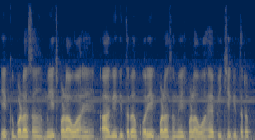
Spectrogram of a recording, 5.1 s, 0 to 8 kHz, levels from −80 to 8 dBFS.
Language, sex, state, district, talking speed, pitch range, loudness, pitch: Hindi, male, Uttar Pradesh, Shamli, 245 wpm, 120-125 Hz, -18 LUFS, 120 Hz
